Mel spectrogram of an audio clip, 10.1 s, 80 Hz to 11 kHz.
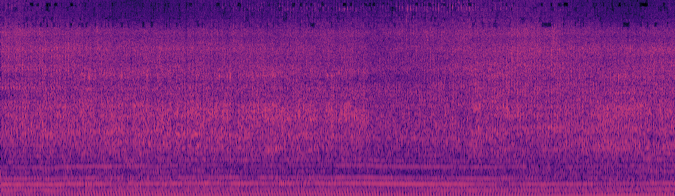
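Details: Bolens 22-inch side-discharge push mower, Briggs & Stratton 500 series engine, after fixing a no-spark no-start, cutting the thickest grass: steady, even drone holding speed without bogging or misfiring. Normal running under load.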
